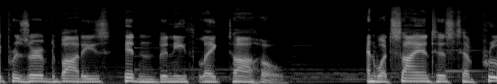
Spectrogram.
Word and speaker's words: Tahoe: Over time, early European settlers mispronounced the name, and Da ow a ga dew gradually became Tahoe.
